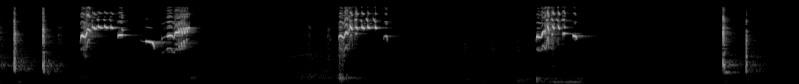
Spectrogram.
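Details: White-rumped shama, described as emotional and ready to fight, giving short, separated bursts of high, scratchy chattering song broken by sharp clicks and long silences.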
